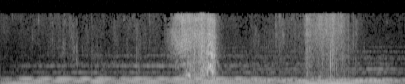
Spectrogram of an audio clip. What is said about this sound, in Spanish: Se gira y mira la bolsa. La pone en el suelo. Busca la cremallera y la abre.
